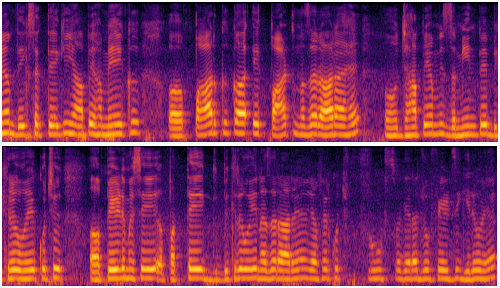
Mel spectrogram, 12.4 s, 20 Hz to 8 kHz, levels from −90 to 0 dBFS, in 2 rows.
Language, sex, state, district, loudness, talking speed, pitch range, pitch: Bhojpuri, male, Bihar, Saran, -18 LUFS, 235 wpm, 180-200 Hz, 185 Hz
